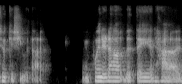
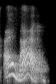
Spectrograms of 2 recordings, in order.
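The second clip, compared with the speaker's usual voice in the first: mock surprised; 2 semitones higher, 6 dB louder, much slower than usual. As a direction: play the friend faking delight. Friend reacting to offer.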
